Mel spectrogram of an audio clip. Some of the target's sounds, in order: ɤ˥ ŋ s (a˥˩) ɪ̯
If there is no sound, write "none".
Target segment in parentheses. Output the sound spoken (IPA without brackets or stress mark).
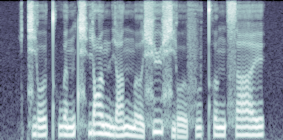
a˥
